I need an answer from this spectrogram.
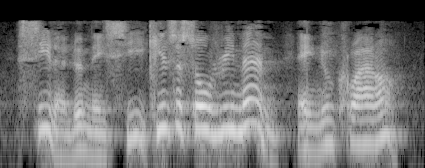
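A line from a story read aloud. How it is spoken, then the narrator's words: Mockers crying out. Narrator (French): Les moqueurs s'écrient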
